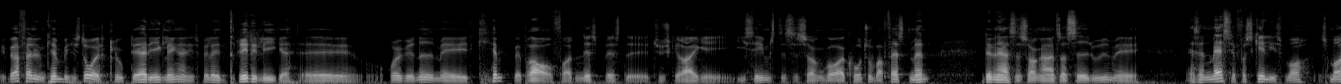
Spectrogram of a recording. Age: 30-49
